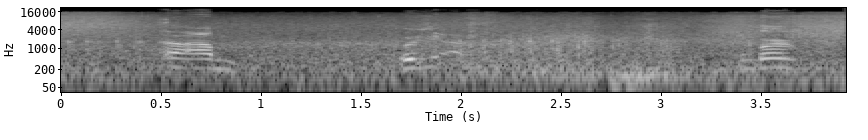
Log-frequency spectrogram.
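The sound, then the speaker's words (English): Ocean water sloshes and churns steadily into a dinghy with a hole in it, blended with gusty wind noise, while a voice breaks in with three short, strained vocal sounds. “There's a hole in the dinghy. Eliza. Yes, right. I am taking on a considerable amount of water.”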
